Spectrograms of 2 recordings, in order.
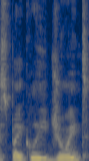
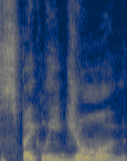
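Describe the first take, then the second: First: The last word is pronounced with an 'oint' ending. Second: The last word is pronounced like 'jawn', no 't'. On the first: "They used to say a Spike Lee joint" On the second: "That's how you're supposed to pronounce it. ... He was incorrect"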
